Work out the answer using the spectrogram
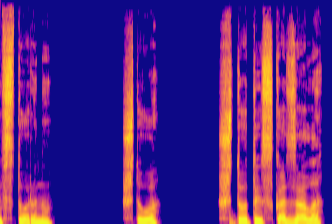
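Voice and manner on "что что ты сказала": rasping, stunned and slow; hoarse. Acted. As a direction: croak it out in shock. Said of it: "прохрипел Велиор".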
